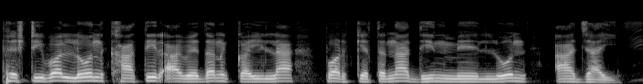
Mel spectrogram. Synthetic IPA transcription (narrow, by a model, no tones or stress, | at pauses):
pʰesʈibəlːonkʰat̪iɾa̰bed̪ənkəɪla | pəɾket̪nad̪inmelon | ad͡ʒai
